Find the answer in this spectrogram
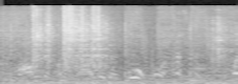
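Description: Excited wordless shouts from several voices over a steady low music bed, with two short bursts of hissing noise in the first second.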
